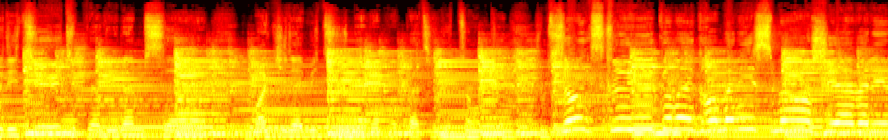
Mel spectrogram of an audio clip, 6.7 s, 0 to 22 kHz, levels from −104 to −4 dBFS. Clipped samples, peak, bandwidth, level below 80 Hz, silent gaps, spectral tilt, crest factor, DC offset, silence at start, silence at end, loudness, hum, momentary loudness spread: under 0.1%; 0 dBFS; over 20 kHz; -50 dBFS; none; -4 dB/octave; 14 dB; under 0.1%; 0 s; 0 s; -14 LUFS; none; 5 LU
